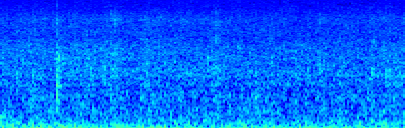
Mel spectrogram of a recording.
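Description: Steady rain falls in a horror story scene, a soft, even hiss of raindrops on a surface throughout, moderately quiet and with no voices over it.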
